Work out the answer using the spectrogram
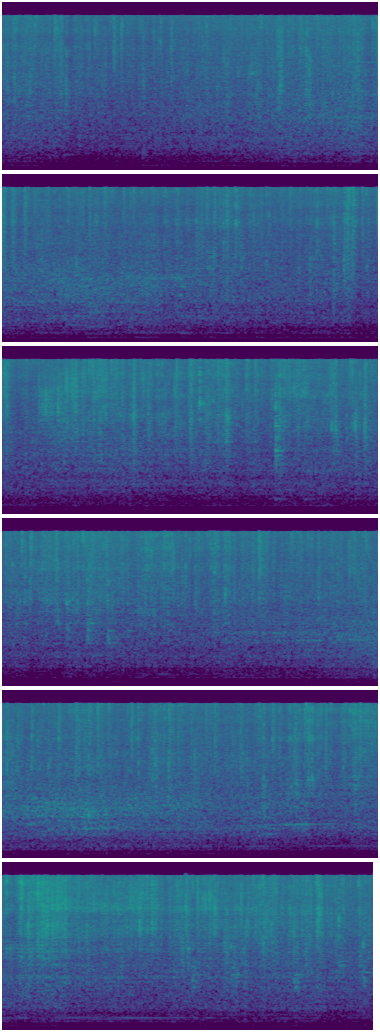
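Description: Takoyaki sizzling in the wells of a hot cast-iron takoyaki pan, a steady crackle with small ticks as a metal pick turns the balls.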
